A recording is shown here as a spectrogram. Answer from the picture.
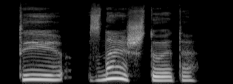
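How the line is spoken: Breathless surprise. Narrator (Russian): выдохнула я, не скрывая удивления

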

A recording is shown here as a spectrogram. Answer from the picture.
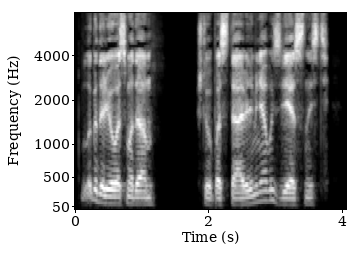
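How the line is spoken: Somewhat dry. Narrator (Russian): сказала несколько сухо

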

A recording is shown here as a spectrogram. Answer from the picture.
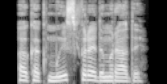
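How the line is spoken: Laughing. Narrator (Russian): рассмеялся дядя

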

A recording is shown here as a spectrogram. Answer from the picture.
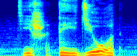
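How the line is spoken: Hissed. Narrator (Russian): прошипел он

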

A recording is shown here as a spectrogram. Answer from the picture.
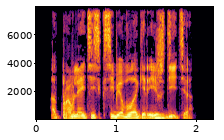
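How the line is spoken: Harsh commanding tone. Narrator (Russian): Приказы были отданы жестким тоном и явно оспариванию не подлежали

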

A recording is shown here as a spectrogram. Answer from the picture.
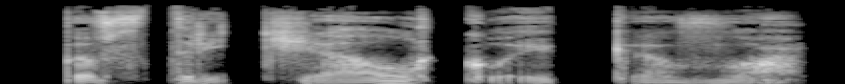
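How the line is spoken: Hoarse, strained. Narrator (Russian): сипло выдавил

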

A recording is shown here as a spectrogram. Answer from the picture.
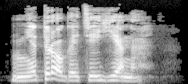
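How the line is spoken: Stern interruption. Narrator (Russian): строго оборвал

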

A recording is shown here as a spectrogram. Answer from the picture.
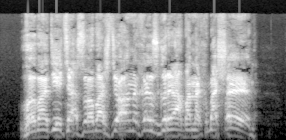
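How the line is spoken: Yell. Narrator (Russian): заорал он

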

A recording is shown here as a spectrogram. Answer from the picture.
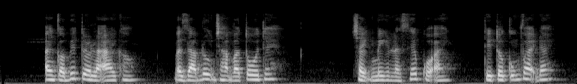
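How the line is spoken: Exasperated loud shout. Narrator (Vietnamese): Cô ta không chịu được, lớn tiếng quát

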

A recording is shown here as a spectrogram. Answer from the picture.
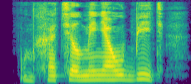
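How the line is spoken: Hateful hiss. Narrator (Russian): с ненавистью прошипела она

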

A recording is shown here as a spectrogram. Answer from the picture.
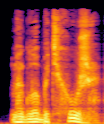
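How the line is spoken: Soft. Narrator (Russian): мягко сказала Александра Игоревна

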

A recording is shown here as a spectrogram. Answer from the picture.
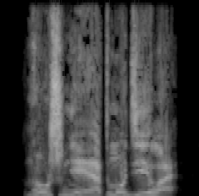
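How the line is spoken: Yelling. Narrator (Russian): заорал я

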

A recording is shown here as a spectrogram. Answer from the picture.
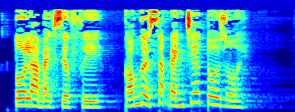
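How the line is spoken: Sudden loud shout. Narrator (Vietnamese): Bạch Diệp Phi đột nhiên hét lớn

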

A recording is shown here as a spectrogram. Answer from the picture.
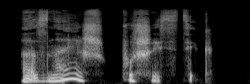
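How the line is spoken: Purring voice. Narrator (Russian): промурлыкал

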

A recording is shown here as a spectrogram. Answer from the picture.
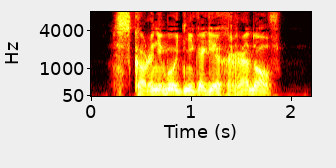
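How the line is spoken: Snorting. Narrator (Russian): хмыкнул полицейский

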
